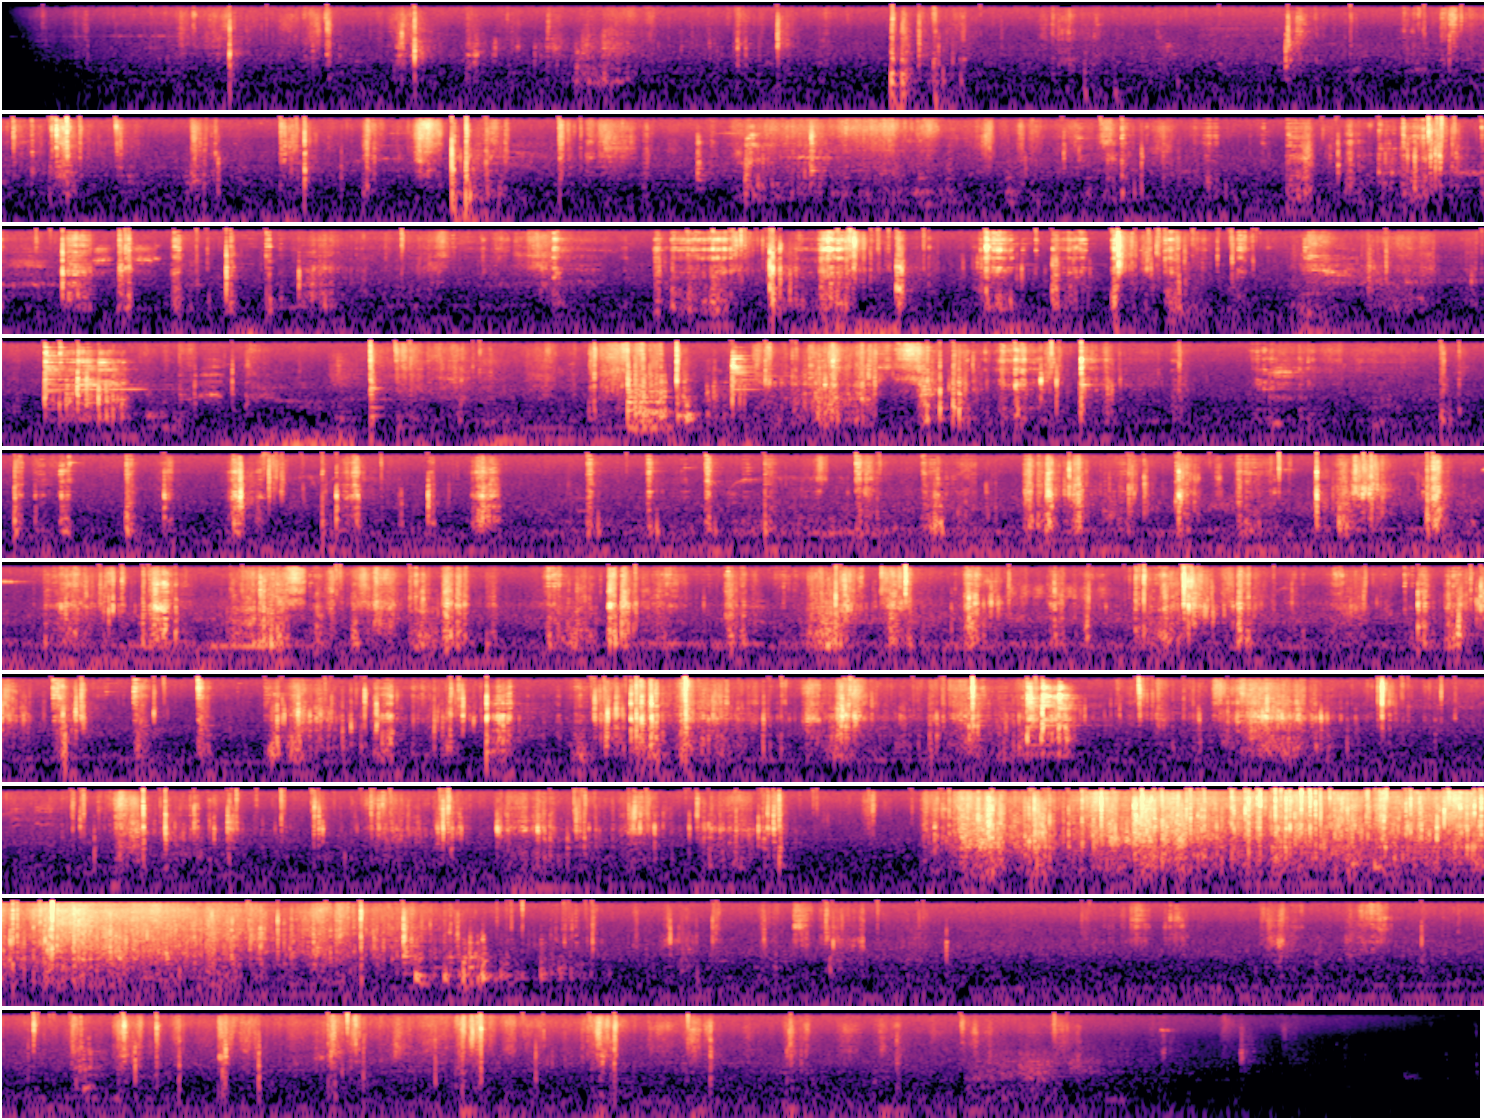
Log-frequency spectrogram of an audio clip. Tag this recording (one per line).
gardening
digging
